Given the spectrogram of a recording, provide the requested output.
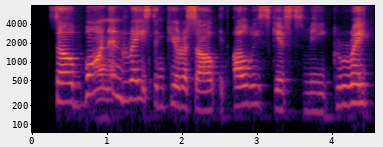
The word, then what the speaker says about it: Curaçao: or a diacritical mark it denotes that the c needs to be pronounced like an s so it's not kurako urachoa or anything in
